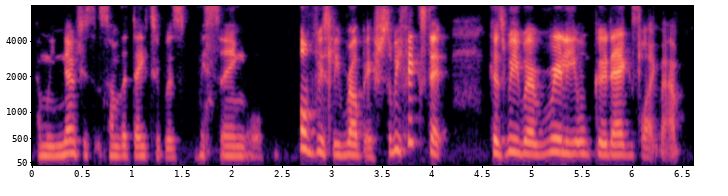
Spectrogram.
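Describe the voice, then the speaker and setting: Bright, lively woman storyteller. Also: medium pitch, brisk. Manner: lively, self-deprecating, laughs through her story. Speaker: panel guest. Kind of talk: anecdotal storytelling on a panel.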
